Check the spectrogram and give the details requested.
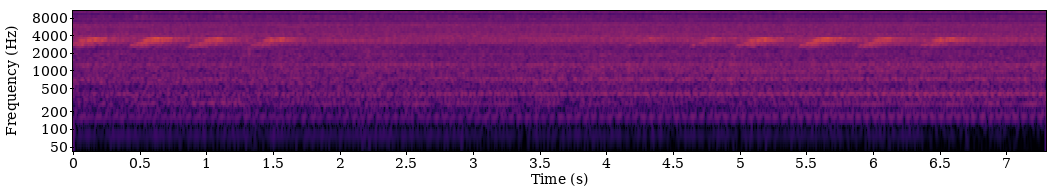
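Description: A bird chirping: a quick run of about five high chirps near the start and another run about five seconds in, over a steady low hum.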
